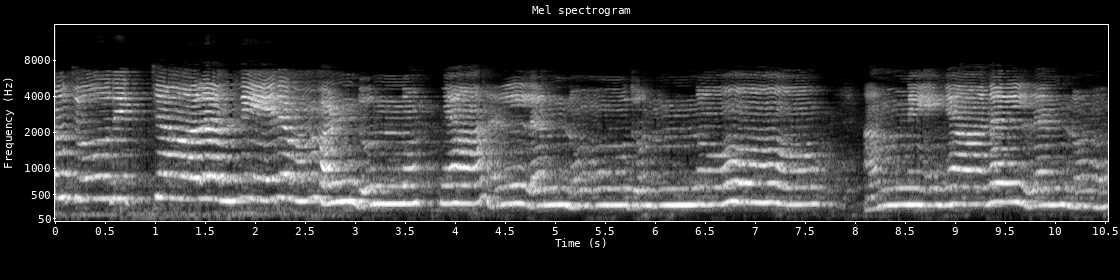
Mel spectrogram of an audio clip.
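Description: A young girl singing a Carnatic song solo, holding long notes that waver and slide in pitch, with short pauses for breath about a second in, just before four seconds, and about eight seconds in.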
